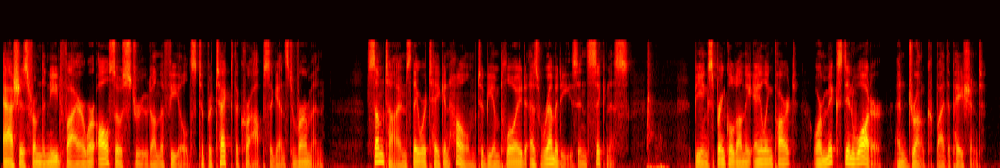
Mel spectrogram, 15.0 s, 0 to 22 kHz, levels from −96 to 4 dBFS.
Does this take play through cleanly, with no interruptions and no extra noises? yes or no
no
